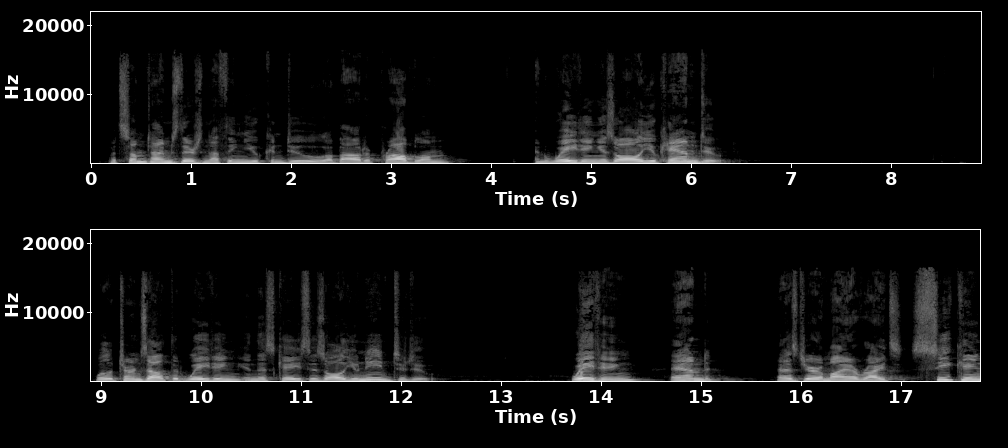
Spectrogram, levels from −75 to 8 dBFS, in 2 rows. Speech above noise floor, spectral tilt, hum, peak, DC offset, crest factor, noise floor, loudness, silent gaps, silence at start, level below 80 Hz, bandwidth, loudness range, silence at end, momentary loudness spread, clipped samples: 65 dB; -6.5 dB/octave; none; -2 dBFS; under 0.1%; 18 dB; -84 dBFS; -19 LUFS; none; 0.2 s; -72 dBFS; 16.5 kHz; 4 LU; 0 s; 13 LU; under 0.1%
